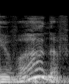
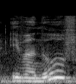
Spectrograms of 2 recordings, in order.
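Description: First: The stress falls on the second syllable. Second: The stress falls on the last syllable. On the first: The name belongs to a nobleman. "а Иванов – это дворянин" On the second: The name belongs to a commoner. "Иванов – это дворник"

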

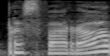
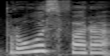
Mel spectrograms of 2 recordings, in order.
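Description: First: The stress falls on the last syllable. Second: The stress falls before the last syllable. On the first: The speaker calls it right. "ударение на последний слог" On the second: The speaker calls it wrong. "не просфора"

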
